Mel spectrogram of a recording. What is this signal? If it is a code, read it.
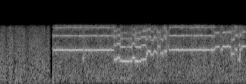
SSTV (slow-scan television), PD 290.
